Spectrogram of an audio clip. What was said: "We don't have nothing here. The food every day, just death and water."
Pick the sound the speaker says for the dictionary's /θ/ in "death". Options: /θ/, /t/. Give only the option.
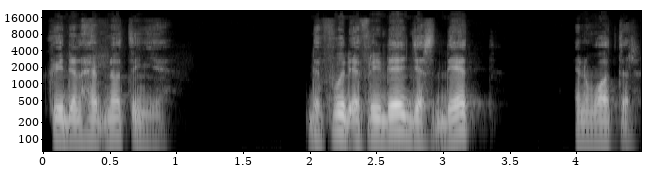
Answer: /t/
